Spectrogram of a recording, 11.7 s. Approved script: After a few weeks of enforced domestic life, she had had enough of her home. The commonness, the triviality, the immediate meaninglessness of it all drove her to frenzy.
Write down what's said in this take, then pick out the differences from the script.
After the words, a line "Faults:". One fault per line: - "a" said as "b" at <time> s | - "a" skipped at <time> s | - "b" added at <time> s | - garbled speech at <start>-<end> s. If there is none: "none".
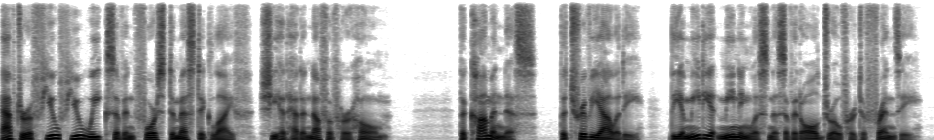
After a few few weeks of enforced domestic life, she had had enough of her home. The commonness, the triviality, the immediate meaninglessness of it all drove her to frenzy.
Faults:
- "few" added at 0.7 s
